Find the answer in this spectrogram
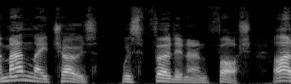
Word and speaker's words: Foch: It So just- we will go with the more relaxed Fosh, anglicised version of Fosh.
